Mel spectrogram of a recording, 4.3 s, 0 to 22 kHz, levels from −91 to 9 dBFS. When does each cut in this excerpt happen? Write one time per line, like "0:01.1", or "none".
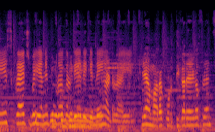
0:02.8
